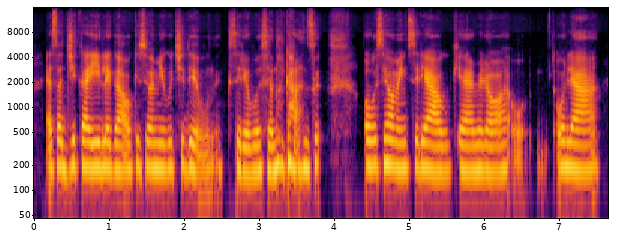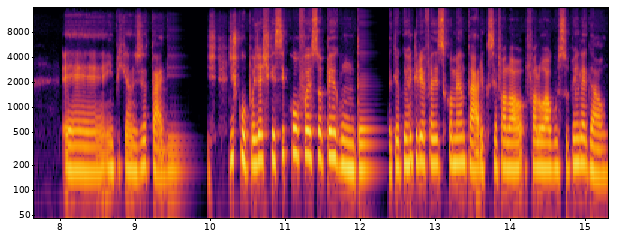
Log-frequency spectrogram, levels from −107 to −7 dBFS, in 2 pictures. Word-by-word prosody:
essa 195 +1 +1
dica 195 +2 0
aí 185 0 +5
legal 185 -1 +2
que 200 - -4
seu 190 +1 0
amigo 185 0 -1
te 195 +2 -4
deu", 175 - -1
né, - - -11
que - - -13
seria 165 -4 0
você, 170 +1 0
no 195 +2 -1
caso. 190 -1 0 0.6
Ou 200 0 +2
se 200 +2 -2
realmente 190 -2 +2
seria 190 -2 +4
algo 170 0 0
que 185 - -8
é 170 -1 +2
melhor 175 +1 0
o - - -8 0.4
olhar, 180 -1 +3 0.5
eh, 170 -1 -1
em 180 - -3
pequenos 180 -2 -4
detalhes. 85 - -5 0.3
De - - -12 0.2
desculpa, 235 -3 +1
eu 205 - +3
já 230 - +5
esqueci 235 +2 -2
qual 280 -1 +2
foi 265 0 +4
a - - +3
sua 245 -1 +1
pergunta. 200 -8 +2 0.3
É 175 - -4
que 195 - -1
eu 190 - -5
queria 220 +1 +1
fazer 210 -1 0
esse 205 - -4
comentário, 210 -4 0
que - - -13
você 200 - -3
falou 185 -1 +2
al - - -1
falou 185 0 +1
algo 185 0 0
super 195 +3 -3
legal. 170 -7 -1
185 Hz, 210 wpm, -23 LUFS, 175-205 Hz, 0.6 s, aí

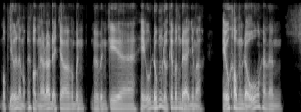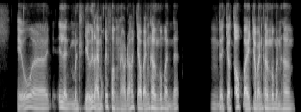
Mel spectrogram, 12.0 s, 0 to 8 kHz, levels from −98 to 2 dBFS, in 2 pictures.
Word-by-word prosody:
một 105 - -10
giữ 115 - -2
lại 125 - -3
một 100 - -9
cái 135 - -5
phần 95 -2 -2
nào 90 - -2
đó - - +3
để 100 -5 -1
cho 105 -2 -1
bên 105 0 -7
người 100 -4 -8
bên 105 +1 -8
kia 105 -1 +1 0.3
hiểu 90 +6 0
đúng 135 +7 -1
được - - -1
cái 145 - +2
vấn 130 -1 -4
đề, 90 - +2
nhưng 105 0 -6
mà 85 - -5 0.4
hiểu - - +3
không 115 0 +1
đủ 145 +4 +1
hay 140 - -5
là 100 -1 -7 0.9
hiểu, 140 +12 0
a 120 -4 -1 0.3
ý 145 - +3
là 120 - +4
mình 110 -1 -6
sẽ 110 - -9
giữ - - +3
lại 100 - +5
một 105 - -5
cái 155 - +3
phần 125 -8 -1
nào 95 -1 -3
đó 145 - 0
cho 115 - +5
bản 120 - +1
thân 130 -4 +4
của 120 - -2
mình 105 -5 -3
á, 115 +1 -5 0.7
ừm, 115 -2 -14
để - - +1
cho - - +4
tốt - - +7
b - - +6
cho - - +7
bản 105 +2 0
thân 115 -2 +3
của 120 - +1
mình 115 -3 -3
hơn. 105 0 -1
110 Hz, 285 wpm, -25 LUFS, 105-120 Hz, 0.9 s, tốt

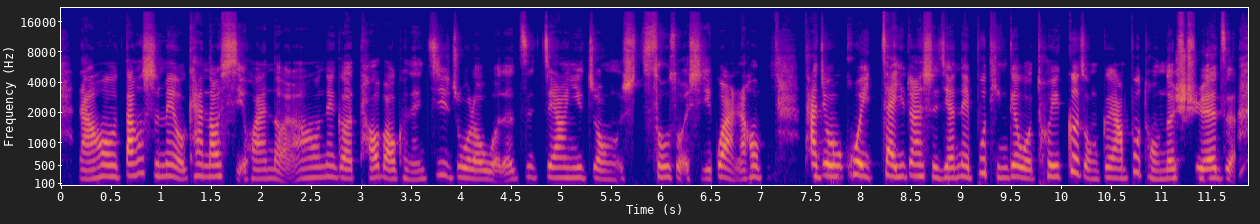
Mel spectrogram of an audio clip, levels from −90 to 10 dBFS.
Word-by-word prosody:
然 195 0 +1
后 250 0 +1
当 265 +6 +5
时 315 -5 +3
没 255 0 -3
有 215 - -1
看 255 +5 -4
到 245 0 +3
喜 250 - +3
欢 200 0 -3
的， 195 -3 -7
然 205 - -8
后 225 +1 -5
那 245 +1 -6
个 215 -3 -1
淘 215 +3 -2
宝 200 -4 +1
可 205 - -15
能 180 +1 -14
记 280 +4 -5
住 220 -1 -3
了 195 -1 -1
我 185 -2 -7
的 - - -8
自 235 +4 -4
这 240 - +1
样 225 0 0
一 225 +1 -5
种 190 -4 -6
是 - - +4
搜 475 0 0
索 - - -6
习 395 - -1
惯， 245 -11 +3
然 - - -2
后 240 -1 -2 0.4
它 260 -2 +5
就 250 -1 +4
会 265 -3 +4
在 265 -3 +5
一 245 +1 -2
段 255 -1 +1
时 230 -3 0
间 225 +1 0
内 245 -1 -1
不 230 +9 -7
停 225 -7 -10
给 245 - +2
我 215 -4 +1
推 245 +4 0
各 345 +8 +2
种 200 -10 -6
各 225 - -4
样 205 -1 +2
不 345 - -6
同 200 - -10
的 200 - +1
靴 210 0 +5
子。 200 - -3
230 Hz, 300 characters per minute, -24 LUFS, 205-255 Hz, 0.4 s, 当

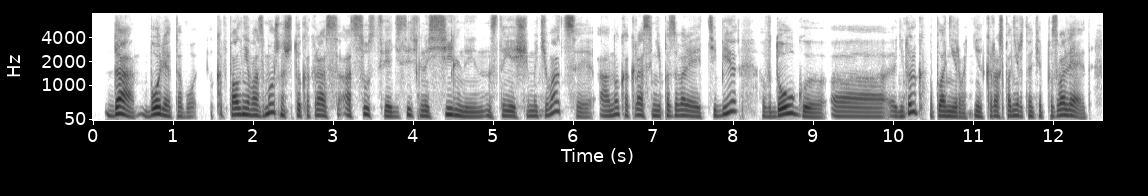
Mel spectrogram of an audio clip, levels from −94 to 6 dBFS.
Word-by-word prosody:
Да, 180 -4 +6
более 175 -1 +5
того, 125 0 -9 0.2
к - - -9
вполне 175 +1 +4
возможно, 165 - +1
что 150 - -2
как 140 -2 -10
раз 155 -4 -2
отсутствие 155 -3 -2
действительно 140 +2 -4
сильной 140 -5 +1
настоящей 140 +1 -3
мотивации, 140 - -3
оно 150 +5 -2
как 150 -4 -7
раз 160 -1 -2
и - - -2
не 145 - -2
позволяет 145 -4 -2
тебе 195 - 0 0.3
вдолгую, 130 - +4
а, 125 -2 -3
не 130 0 -3
только 235 - 0
попланировать, 130 -6 -1
нет, 135 -5 -2
как 135 +2 -6
раз 140 - -2
планировать 145 -1 -3
она 135 - -2
тебе - - -6
позволяет. 140 -7 0
140 Hz, 155 wpm, -22 LUFS, 130-160 Hz, 0.3 s, Да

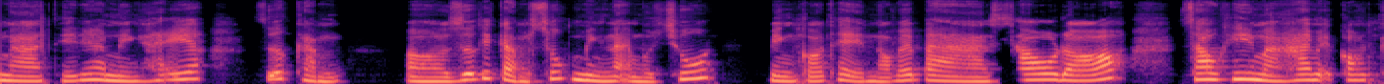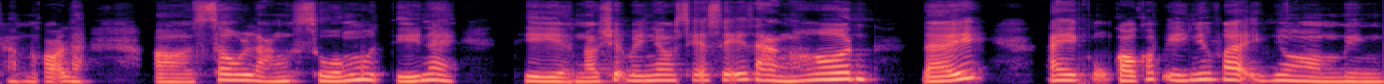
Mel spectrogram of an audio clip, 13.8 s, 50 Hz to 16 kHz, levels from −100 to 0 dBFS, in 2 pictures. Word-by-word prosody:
mà, 205 -3 +1
thế 205 - -3
nên 250 +3 +1
là - - +2
mình 205 -3 +1
hãy, 230 +7 -1
a, 290 - 0 0.3
giữ - - +1
cảm 190 -6 -2 0.3
ờ, 185 -1 0
giữ 250 +7 +3
cái 310 - 0
cảm 240 - 0
xúc 295 +11 -4
mình 220 -6 +3
lại 200 - -2
một 180 -1 -1
chút. 290 - +1 0.3
Mình 200 -3 -1
có 195 -2 -2
thể 215 -4 -2
nói 180 -2 -3
với 230 - +1
bà 200 -5 -1
sau 250 +1 +4
đó, 240 +8 +3 0.3
sau 265 0 +3
khi 275 0 +4
mà 240 -4 +4
hai 235 +5 0
mẹ 245 - -1
con 240 -1 -2
cảm 185 -2 -10
gọi 185 0 -1
là, 180 0 -4 0.3
ờ, 165 -1 -2
sâu 240 +6 +1
lắng 195 -4 +1
xuống 200 +3 +1
một 260 - +4
tí 190 +1 +1
này, 235 -1 +2 0.4
thì 185 -2 +2
nói 180 +1 -3
chuyện 185 - -2
với 215 - 0
nhau 230 +1 +1
sẽ 230 0 -4
dễ 245 +2 +1
dàng 225 -6 +1
hơn." 265 +6 +5 0.3
Đấy, 245 - +4 0.3
anh 230 - +2
ấy 235 - +4
cũng - - -9
có 215 - +5
góp 275 +5 -3
ý 230 -1 0
như 260 +2 +3
vậy, 245 -4 +2
nhưng 225 -1 +1
mà 200 -2 0
mình 175 -1 -2
225 Hz, 275 wpm, -24 LUFS, 190-245 Hz, 0.4 s, hơn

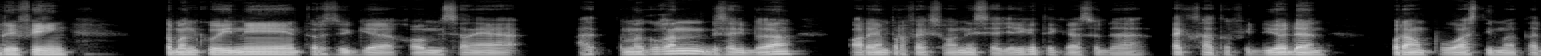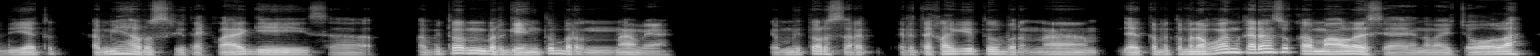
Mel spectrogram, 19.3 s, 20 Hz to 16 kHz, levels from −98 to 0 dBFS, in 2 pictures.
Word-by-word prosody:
briefing 105 0 +2 0.7
temenku 100 0 -1
ini, 105 0 +3
terus 105 0 -8
juga 90 -1 -4
kalau 90 - -5
misalnya, 90 -1 -6 0.4
eee, - - -10
temenku 105 +2 -3
kan 130 +2 +3 0.2
bisa 105 0 -6
dibilang 105 +6 0 0.4
orang 95 +2 0
yang 105 - -15
perfeksionis, 95 -1 -6
ya - - -5
jadi 95 +3 -4
ketika 95 -2 -10
sudah 85 -3 -11 0.3
take - - -2
1 - - -6
video 90 +3 -1
dan 90 -2 +1 0.4
kurang 95 -1 +2
puas 95 0 -2
di - - -10
mata 85 0 -7
dia 100 +3 0
tuh, 130 - -13 0.2
kami 105 +6 0
harus 100 -4 +1
retake 90 -2 -7
lagi 100 -2 +2
se 85 - -18 0.5
tapi 100 +3 -6
itu - - -11
kan 145 -1 +5
bergeng 100 -2 +3
itu, - - +1
berenam 95 -4 -1
ya, 80 - -6 0.7
kami 95 +1 -6
itu - - -3
harus 120 -1 -1
re 100 - -2 0.2
retake - - -2
lagi 120 +2 +3
tuh 120 -2 +3
berenam, 100 -2 -3
dan 95 - +3
temen-temen 105 +2 +1
aku 145 - +1
kan 195 - +7
kadang 195 +3 +9
suka 210 -9 +2
males 120 -1 +7
ya, 85 -1 -4
yang 85 - -6
namanya 90 -1 -5
cowok 105 +3 +3
lah, 120 - -2
100 Hz, 190 wpm, -23 LUFS, 90-105 Hz, 0.7 s, kadang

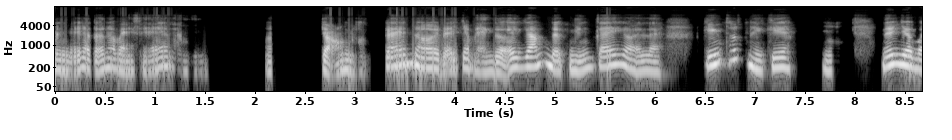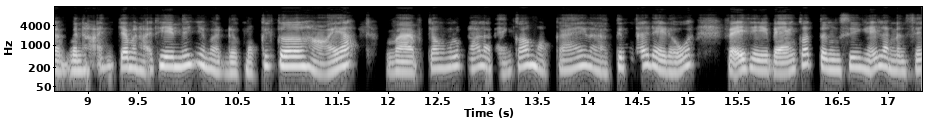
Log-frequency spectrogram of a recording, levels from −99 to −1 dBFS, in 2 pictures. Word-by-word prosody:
mình 175 - -1
nghĩ 160 - -1
là 190 - +1
tưởng 160 0 -1
đâu 190 -2 -2
bạn 160 -2 -2
sẽ 155 -1 -11
làm 220 +1 -3
ờ, 165 - -15 1.3
chọn - - +2
được 150 -1 -14 0.2
cái 225 +4 +3
nơi 200 -7 +3
để - - -1
cho 195 - 0
bạn 160 -4 -5
gửi 170 +7 +1
gắm 225 +4 +5
được - - +2
những 165 +5 -2
cái, 235 +4 +1
gọi 185 -10 -1
là, 155 -2 -3 0.4
kiến 255 +7 +3
thức 350 +5 -4
này 180 -8 +1
kia. 200 0 +1 0.3
Ừm. 160 -4 -6 0.5
Nếu 235 +5 +5
như 240 -4 +7
mà 175 -3 +2
mình 165 0 +1
hỏi 165 +5 -5
cho 205 - +5
mình 195 -3 -1
hỏi 170 - -4
thêm 215 -2 +3
nếu 235 +3 +3
như 255 -3 -1
mà 175 -5 -2
được 145 -1 -5
một 145 - -4
cái 230 -1 -4
cơ 220 -1 +7
hội 165 -7 0
á, 235 +5 +3 0.3
và 150 0 +2
trong 190 +2 -3
lúc 225 +1 -3
đó 190 +2 -5
là 215 -3 -2
bạn 145 +3 -10
có 220 +5 0
một 235 -3 0
cái 185 +7 -3
là 170 -9 -5
kinh 210 - -2 0.2
tế 235 - +2
đầy 195 -8 +1
đủ 150 +1 -2
á, 240 - -1 0.4
vậy 175 - +5
thì 170 -3 +1
bạn 145 +2 +1
có 255 +4 +2
từng 175 -4 0
suy 205 +4 -3
nghĩ 185 0 -1
là 220 - +1
mình 160 -4 -4
sẽ 175 +3 -4
190 Hz, 245 wpm, -20 LUFS, 160-220 Hz, 1.3 s, như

